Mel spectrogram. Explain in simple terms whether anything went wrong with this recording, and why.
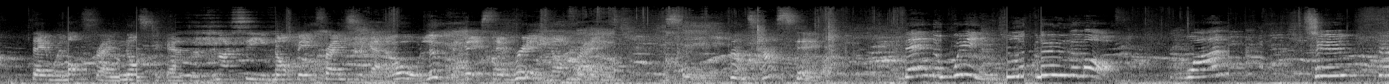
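Two things go wrong. The first is chunks out of order. The audio travels in small pieces of about 0.17 s each. At 0.68 to 1.37 s and 6.14 to 6.83 s, one piece plays three pieces too late. At 10.07 to 10.41 s and 12.29 to 12.63 s, one plays a single piece late. Each spot sounds jumbled.

The second is channel delay, which causes comb filtering. From 1.76 to 2.76 s, one side of the sound runs slightly behind the other, by just under a thousandth of a second. When the two sides mix, some tones cancel. The sound turns hollow and phasey, with a gap at roughly 700 Hz.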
